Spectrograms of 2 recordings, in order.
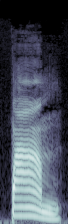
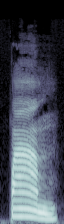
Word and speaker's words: palm: Next, M এর আগে এল সাইলেন্টের কিছু উদাহরণ, যেমন কাম, CALM, কাম, পাম, PALM, পাম, বাম, BALM, বাম।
